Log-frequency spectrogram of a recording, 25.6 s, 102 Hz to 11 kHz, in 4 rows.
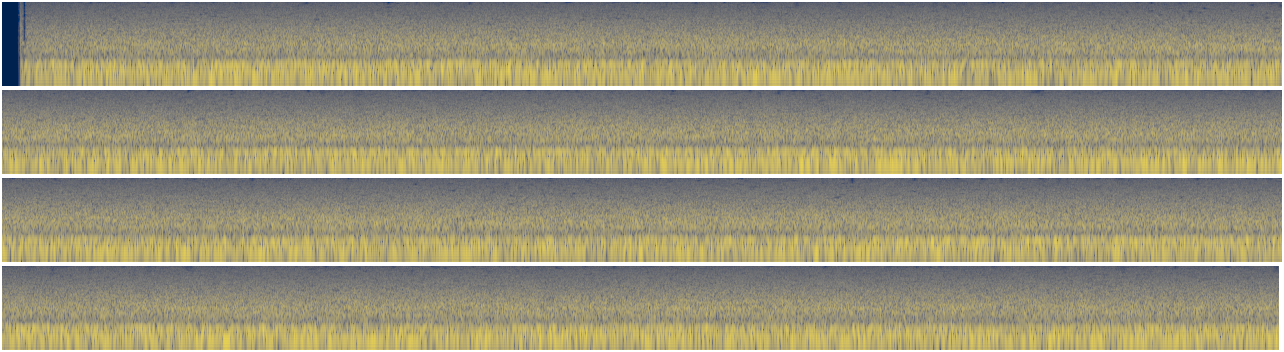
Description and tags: Reaktor's Space Drone Ensemble into a bunch of plate 140s on the UAD and a couple instances of space designer. Fairchild emulations for compression.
